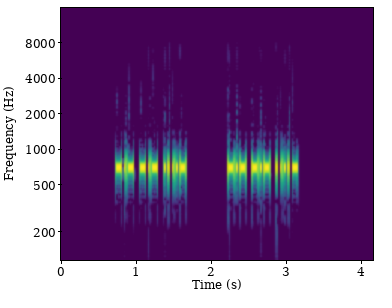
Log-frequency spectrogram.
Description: Morse code, heard as a keyed tone, about 46 wpm, 700 Hz. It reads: KK4 KK4
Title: USA Call Sign Prefixes - Repeated 2x - 45wpm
